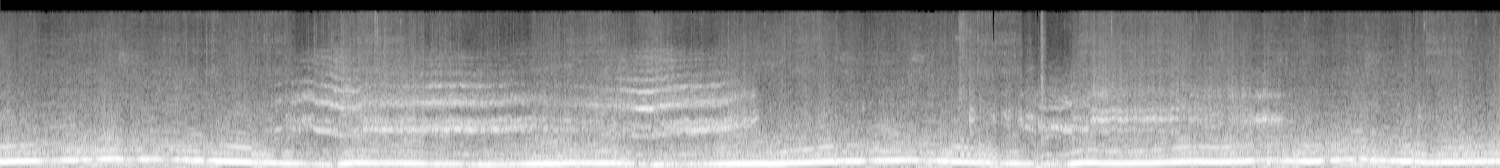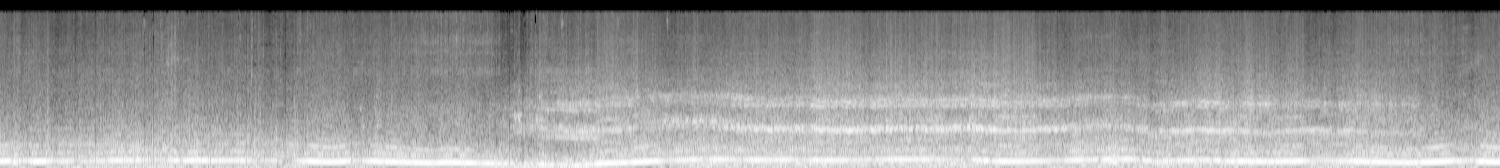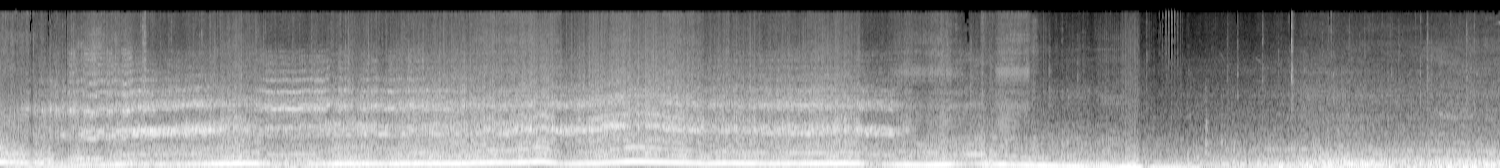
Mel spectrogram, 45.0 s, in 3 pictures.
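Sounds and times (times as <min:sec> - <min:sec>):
car engine revving: 0:00.0 - 0:42.3
tyres squealing: 0:30.2 - 0:39.2.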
